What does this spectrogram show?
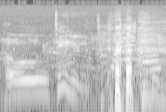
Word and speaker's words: Poteet: Poteet.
